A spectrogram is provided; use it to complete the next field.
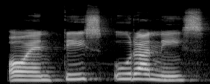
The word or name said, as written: Πάτερ ημών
